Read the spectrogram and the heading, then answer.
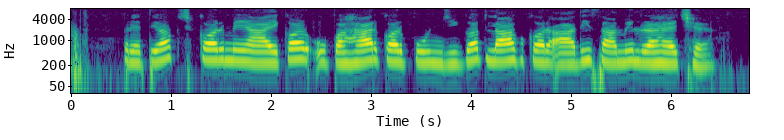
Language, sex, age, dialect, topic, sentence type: Maithili, female, 18-24, Eastern / Thethi, banking, statement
